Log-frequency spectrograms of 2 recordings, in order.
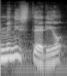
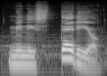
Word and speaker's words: ministerio: articles GL clear for ministerio emphasize the te ministerio ministerio let's repeat what we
